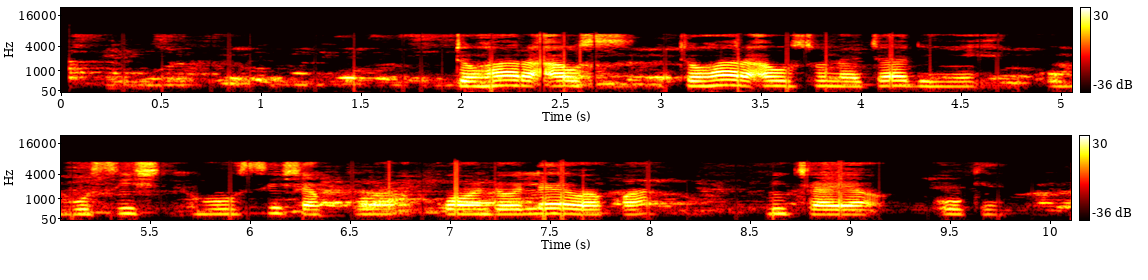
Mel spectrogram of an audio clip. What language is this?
Swahili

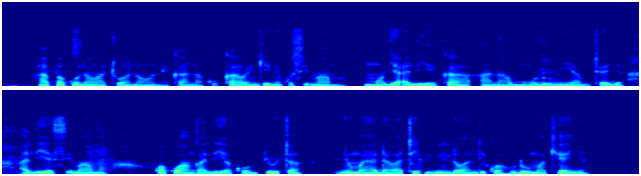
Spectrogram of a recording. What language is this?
Swahili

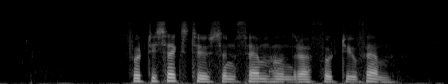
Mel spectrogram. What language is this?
Swedish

